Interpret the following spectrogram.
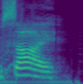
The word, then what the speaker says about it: Psi: Hey, I'm Sai. Hi, welcome. I'm Lou. Is that Cy as in Simon? No, it's spelled PSI, like the Greek letter.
